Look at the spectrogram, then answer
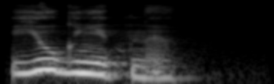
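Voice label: "югнитны", Komi, female; kpv audio dict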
